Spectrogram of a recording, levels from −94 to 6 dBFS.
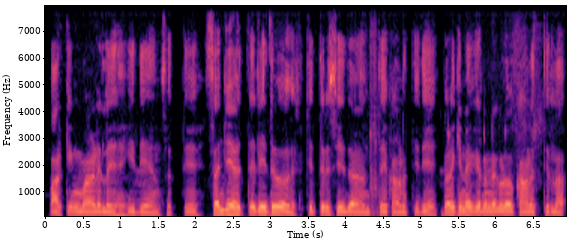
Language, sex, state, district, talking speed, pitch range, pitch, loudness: Kannada, male, Karnataka, Raichur, 120 wpm, 125-140 Hz, 130 Hz, -23 LUFS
